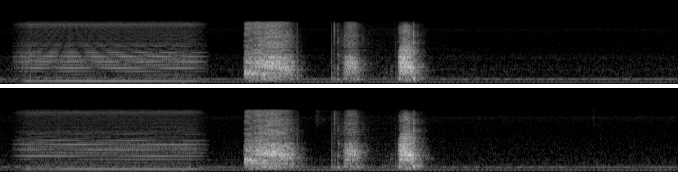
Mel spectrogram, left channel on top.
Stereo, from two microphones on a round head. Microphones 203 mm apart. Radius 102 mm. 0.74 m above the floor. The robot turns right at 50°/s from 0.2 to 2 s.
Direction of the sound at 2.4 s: 20° left (ahead or behind).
